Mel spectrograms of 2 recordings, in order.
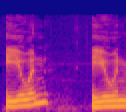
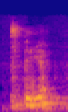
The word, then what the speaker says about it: Eoin: this is breakfast with is pronounced Ean Ian Cameron Ian oh just Ian have such a job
